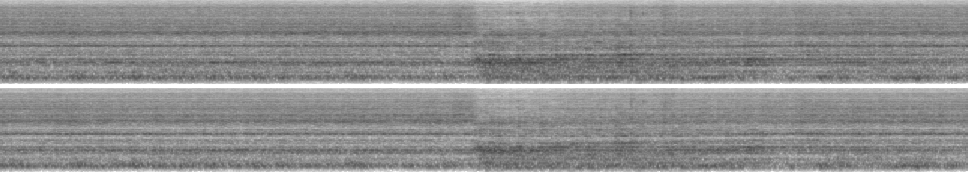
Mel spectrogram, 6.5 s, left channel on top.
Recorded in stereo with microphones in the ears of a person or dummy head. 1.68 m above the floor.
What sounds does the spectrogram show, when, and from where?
0.0 s running water: 30° left (ahead or behind), 3 m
